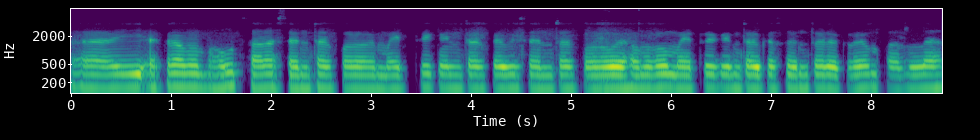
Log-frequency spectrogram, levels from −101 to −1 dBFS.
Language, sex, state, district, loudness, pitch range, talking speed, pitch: Magahi, male, Bihar, Lakhisarai, -25 LUFS, 150-155 Hz, 170 wpm, 150 Hz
